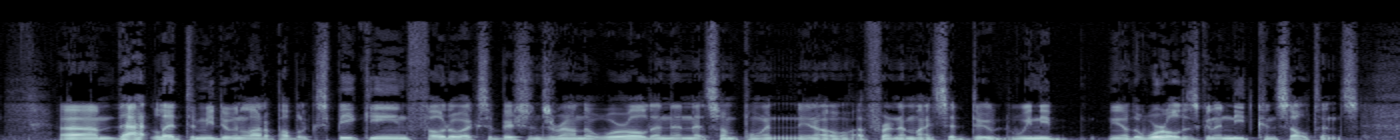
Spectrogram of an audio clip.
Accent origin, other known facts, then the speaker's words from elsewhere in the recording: Alberta, Canada; growing up in Alberta, in Canada, you know, in a big stupid North American city with a donut center, which is deserted at night, and living in it was a pretty cool suburb, but it was a typical American suburb, North American suburb.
